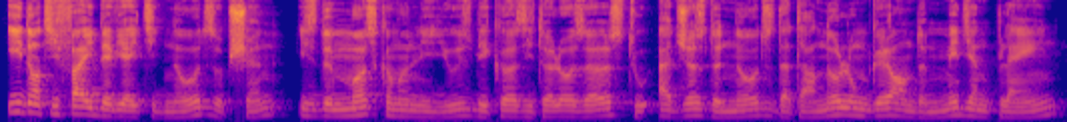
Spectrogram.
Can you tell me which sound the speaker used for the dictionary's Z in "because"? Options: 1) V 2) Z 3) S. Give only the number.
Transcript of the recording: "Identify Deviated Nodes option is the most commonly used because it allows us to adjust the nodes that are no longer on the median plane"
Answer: 2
